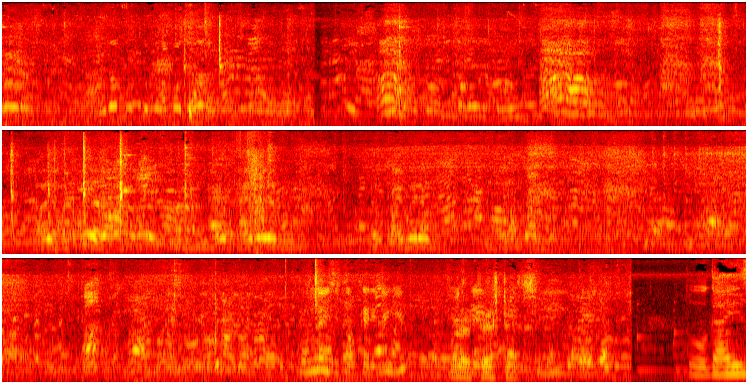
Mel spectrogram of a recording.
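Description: Several men and women talk outdoors nearby.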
